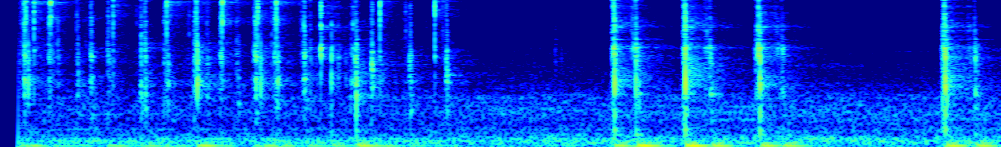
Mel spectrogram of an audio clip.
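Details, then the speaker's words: Keychron keyboard before the nano tape fix: uneven typing clacks, and heavier spacebar strikes ring with a thin, hollow metallic ping. Hollow spacebar ping, which nano tape is then used to dampen. "Ooh, I don't like that ting. We're gonna try to fix it using some tape."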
